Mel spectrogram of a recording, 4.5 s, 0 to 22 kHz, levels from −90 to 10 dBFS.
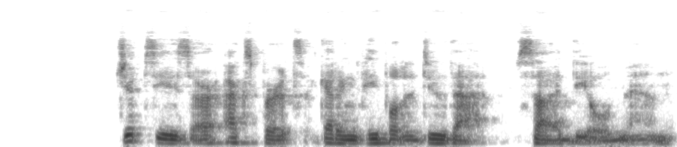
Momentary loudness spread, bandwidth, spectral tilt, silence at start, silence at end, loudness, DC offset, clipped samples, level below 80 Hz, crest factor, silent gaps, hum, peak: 6 LU; 7.6 kHz; -6.5 dB/octave; 0.8 s; 0 s; -23 LUFS; under 0.1%; under 0.1%; -58 dBFS; 18 dB; none; none; -6 dBFS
